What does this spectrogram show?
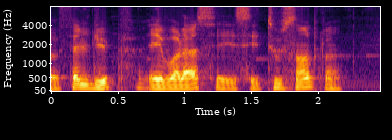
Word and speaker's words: Feldup: dupe et du coup ça se prononce fel dupe et voilà c'est tout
